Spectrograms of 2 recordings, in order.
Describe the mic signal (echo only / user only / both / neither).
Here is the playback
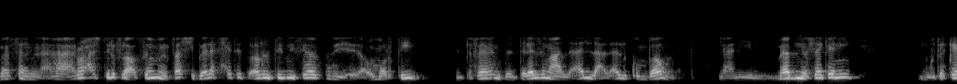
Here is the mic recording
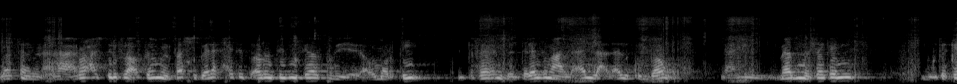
echo only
